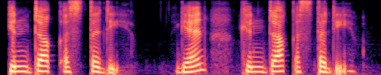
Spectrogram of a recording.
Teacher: We say conduct a study again conduct a study with natural rhythm. The second syllable of conduct and the first syllable of study are stressed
